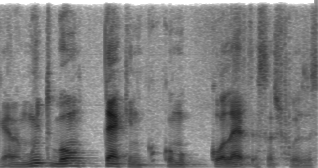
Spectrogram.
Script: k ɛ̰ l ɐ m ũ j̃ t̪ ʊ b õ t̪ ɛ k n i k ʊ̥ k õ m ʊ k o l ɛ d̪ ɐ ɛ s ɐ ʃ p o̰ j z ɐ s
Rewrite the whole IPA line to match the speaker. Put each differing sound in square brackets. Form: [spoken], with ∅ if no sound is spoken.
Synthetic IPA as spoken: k ɛ̰ [ɾ] ɐ m ũ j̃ t̪ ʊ b õ t̪ ɛ k n i k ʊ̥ k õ m ʊ k o l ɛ [t̪] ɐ ɛ s ɐ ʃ [k] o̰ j z ɐ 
